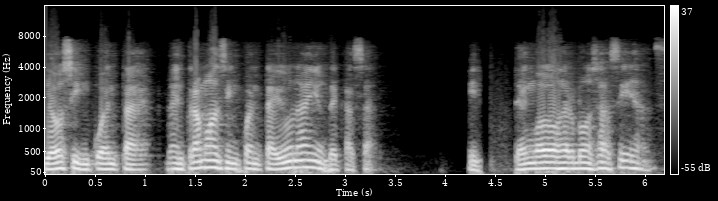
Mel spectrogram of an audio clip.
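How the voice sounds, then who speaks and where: Speaking at a fairly slow pace, a man uses a medium pitch and fairly even intonation, his tone dark and mellow. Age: 70s. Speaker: preacher. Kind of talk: sermon.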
